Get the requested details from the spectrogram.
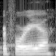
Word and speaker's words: Porphyria: Porphyria.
